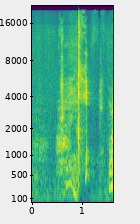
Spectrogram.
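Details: A single small, sharp sneeze from a 6-week-old baby after a brief breathy build-up, in a quiet room; an ordinary infant sneeze.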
